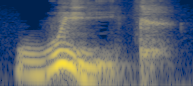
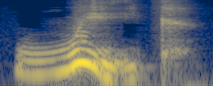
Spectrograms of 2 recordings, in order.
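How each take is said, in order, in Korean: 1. 모음을 길게 늘여 발음해요. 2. 모음을 길게 늘여 발음해요.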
